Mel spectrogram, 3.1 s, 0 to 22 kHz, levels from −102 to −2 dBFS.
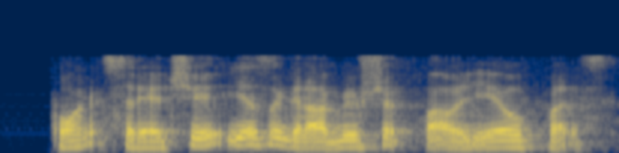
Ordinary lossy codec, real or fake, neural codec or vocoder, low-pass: none; fake; codec, 16 kHz, 4 kbps, FunCodec, trained on Chinese and English, 50 frames a second; 5.4 kHz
